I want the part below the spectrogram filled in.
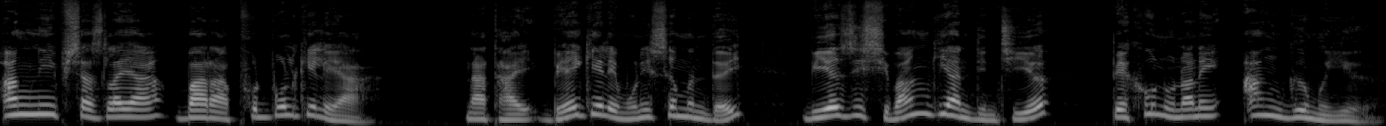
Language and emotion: Bodo, surprised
